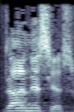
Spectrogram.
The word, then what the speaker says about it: Dionysius: I think it was Dionysus, or you might pronounce his name differently. – Paul Challenge. – Hesitation. – There was a hesitation, yes. – How would you pronounce his name? – Well, I would pronounce his name Tickled Pink. – Dionysius, right.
